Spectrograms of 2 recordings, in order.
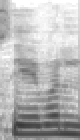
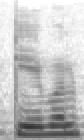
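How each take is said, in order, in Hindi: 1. शब्द की शुरुआत s की आवाज़ से होती है। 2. शब्द की शुरुआत k की आवाज़ से होती है। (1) "हमने इसको सेवल नहीं पढ़ा है" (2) "केवल पढ़ा है"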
